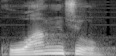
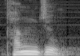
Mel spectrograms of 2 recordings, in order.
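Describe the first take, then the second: First: The first syllable has a wa diphthong. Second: The first syllable has a plain a vowel. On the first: The speaker calls it right. "광주, 원주 이렇게 하라고 그러면" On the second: The speaker calls it wrong. "경상도 사람들은 이중모음을 잘 못하더만"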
